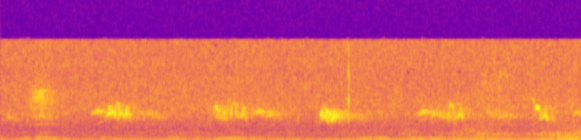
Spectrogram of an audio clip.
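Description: Faint outdoor birdsong: short high chirps repeating every half second or so, with a faint lower note recurring alongside, over a steady low background rumble.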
